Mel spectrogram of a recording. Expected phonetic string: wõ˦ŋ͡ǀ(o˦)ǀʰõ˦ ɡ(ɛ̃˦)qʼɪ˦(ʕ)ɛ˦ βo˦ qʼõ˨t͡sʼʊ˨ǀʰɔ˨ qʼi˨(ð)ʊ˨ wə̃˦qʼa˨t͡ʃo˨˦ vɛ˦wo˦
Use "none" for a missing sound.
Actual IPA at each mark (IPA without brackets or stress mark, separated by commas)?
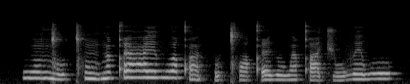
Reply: o˨˦, ə̃˦, ʕ, ð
